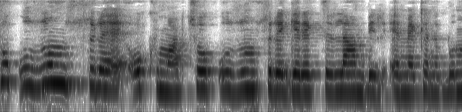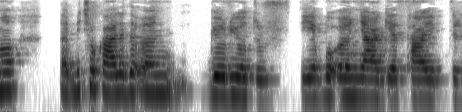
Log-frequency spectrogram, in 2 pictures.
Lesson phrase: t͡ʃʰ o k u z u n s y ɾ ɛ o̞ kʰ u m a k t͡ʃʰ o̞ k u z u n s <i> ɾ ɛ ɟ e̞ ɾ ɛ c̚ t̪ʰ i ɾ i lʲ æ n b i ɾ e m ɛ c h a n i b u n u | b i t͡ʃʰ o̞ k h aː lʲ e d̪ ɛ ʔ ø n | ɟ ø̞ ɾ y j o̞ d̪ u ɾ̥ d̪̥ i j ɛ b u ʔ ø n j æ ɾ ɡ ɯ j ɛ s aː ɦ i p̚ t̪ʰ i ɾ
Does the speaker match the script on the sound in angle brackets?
no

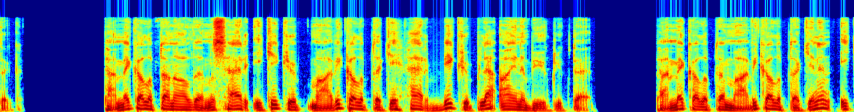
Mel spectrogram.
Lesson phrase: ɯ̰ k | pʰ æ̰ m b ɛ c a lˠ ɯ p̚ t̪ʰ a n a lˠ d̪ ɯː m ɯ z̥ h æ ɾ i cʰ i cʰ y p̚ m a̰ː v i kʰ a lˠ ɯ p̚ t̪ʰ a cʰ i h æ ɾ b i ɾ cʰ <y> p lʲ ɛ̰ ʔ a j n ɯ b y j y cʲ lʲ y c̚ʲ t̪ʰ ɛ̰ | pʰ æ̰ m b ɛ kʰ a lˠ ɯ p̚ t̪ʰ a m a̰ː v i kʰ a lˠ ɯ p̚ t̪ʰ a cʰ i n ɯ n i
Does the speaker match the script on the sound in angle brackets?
yes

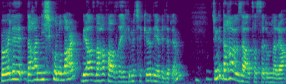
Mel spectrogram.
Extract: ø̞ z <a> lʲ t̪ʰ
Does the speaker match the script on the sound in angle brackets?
no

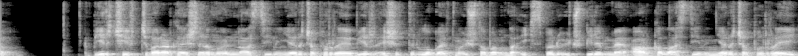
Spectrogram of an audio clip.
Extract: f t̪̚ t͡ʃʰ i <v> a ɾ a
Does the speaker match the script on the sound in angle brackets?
yes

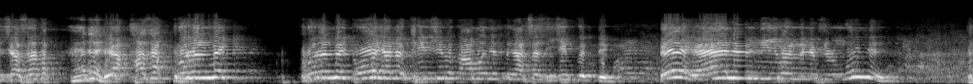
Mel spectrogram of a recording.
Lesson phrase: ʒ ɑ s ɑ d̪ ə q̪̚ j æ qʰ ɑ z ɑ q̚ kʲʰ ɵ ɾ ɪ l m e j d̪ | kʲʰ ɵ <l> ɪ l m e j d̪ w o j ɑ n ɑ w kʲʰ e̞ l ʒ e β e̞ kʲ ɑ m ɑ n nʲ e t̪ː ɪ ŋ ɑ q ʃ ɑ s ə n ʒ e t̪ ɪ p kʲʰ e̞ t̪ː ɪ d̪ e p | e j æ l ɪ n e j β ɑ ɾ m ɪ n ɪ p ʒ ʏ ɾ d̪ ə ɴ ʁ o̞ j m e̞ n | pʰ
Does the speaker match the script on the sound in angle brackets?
no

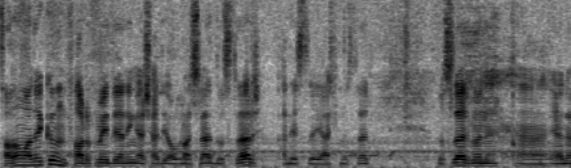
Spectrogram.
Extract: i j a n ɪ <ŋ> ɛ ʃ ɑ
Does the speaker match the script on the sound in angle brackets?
yes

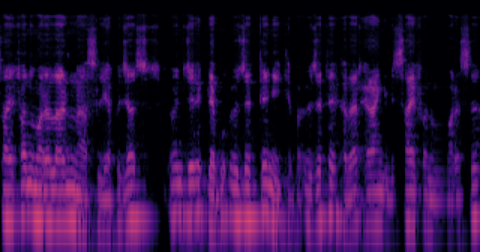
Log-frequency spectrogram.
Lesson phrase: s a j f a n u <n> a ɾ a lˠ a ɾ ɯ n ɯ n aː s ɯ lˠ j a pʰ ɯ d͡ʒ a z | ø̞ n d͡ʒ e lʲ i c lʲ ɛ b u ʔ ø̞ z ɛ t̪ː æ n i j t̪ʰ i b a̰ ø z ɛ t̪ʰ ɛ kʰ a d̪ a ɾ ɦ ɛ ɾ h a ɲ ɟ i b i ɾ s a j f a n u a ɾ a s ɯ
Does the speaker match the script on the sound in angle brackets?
no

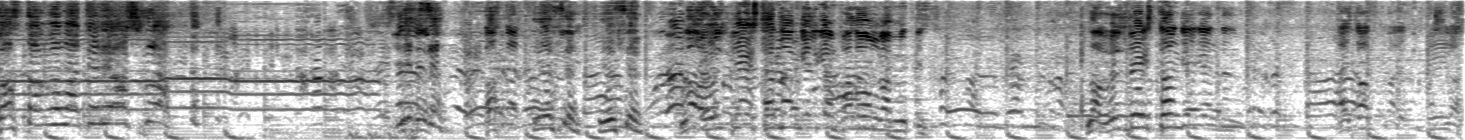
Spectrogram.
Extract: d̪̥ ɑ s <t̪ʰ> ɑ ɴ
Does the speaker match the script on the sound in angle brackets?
no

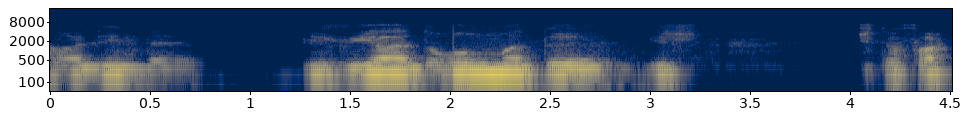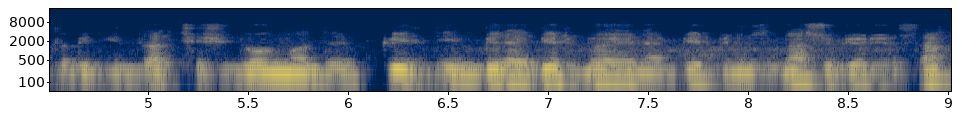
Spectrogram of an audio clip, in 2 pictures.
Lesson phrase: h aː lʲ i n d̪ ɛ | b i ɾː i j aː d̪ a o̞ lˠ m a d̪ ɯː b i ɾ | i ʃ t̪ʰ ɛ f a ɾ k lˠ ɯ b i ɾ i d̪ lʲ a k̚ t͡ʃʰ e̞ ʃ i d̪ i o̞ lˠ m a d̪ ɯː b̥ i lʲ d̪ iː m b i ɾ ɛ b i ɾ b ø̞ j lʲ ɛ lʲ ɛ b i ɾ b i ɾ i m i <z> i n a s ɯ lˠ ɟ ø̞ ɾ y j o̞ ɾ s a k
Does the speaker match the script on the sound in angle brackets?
yes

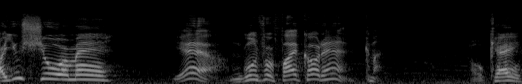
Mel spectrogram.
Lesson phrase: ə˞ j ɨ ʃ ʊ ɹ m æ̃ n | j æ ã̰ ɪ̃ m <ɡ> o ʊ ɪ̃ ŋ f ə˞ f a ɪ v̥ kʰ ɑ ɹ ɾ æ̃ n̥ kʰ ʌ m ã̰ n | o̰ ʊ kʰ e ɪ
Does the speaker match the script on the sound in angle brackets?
yes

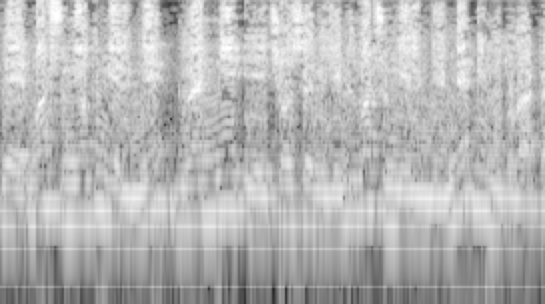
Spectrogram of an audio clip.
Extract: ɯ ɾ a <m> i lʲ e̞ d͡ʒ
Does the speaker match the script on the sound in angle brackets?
no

